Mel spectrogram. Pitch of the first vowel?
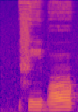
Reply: low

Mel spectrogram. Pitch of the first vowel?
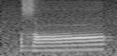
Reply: rising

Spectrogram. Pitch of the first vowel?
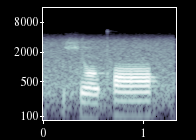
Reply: low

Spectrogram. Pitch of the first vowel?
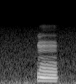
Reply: low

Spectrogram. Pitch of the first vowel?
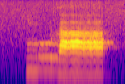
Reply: high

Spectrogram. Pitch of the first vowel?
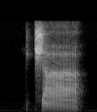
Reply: low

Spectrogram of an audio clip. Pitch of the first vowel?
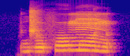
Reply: low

